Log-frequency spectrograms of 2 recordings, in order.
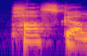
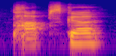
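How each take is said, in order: First: It is said without a p before the s. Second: It is said with a p before the s. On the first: The speaker calls it right. "I think I said that right this time" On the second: The speaker calls it wrong. "I don't know why I thought there was another P in there"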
